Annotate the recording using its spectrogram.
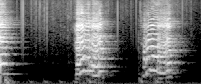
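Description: Grafton plastic alto saxophone playing two short, separate notes about two-thirds of a second apart, each bending in pitch, with silence between them.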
